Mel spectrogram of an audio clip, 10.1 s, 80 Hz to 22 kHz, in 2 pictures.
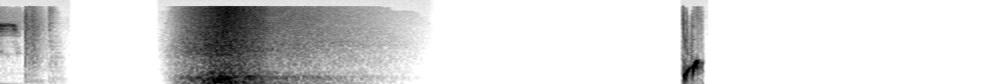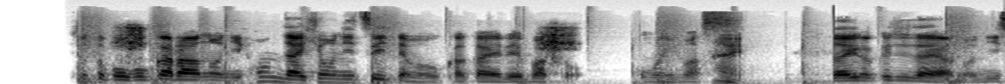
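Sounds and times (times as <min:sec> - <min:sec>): whoosh sound effect: 0:00.9 - 0:01.8.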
